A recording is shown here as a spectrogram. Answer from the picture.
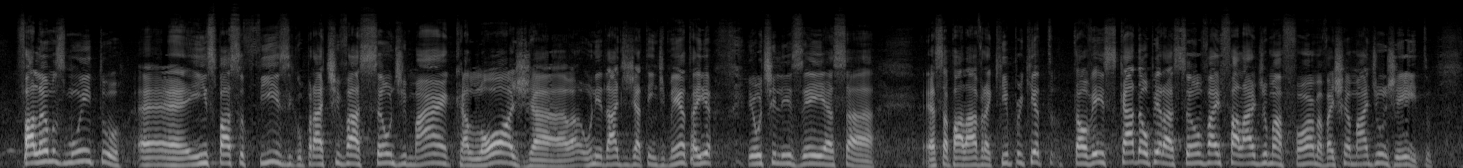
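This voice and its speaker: High-pitched and animated, a man speaks. He has a Brazilian countryside accent. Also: ordinary pitch variation, moderate pace. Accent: noticeable Brazilian countryside. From Brazilian interior. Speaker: sales speaker at telecom event. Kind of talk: conference talk. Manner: conversational, animated.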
